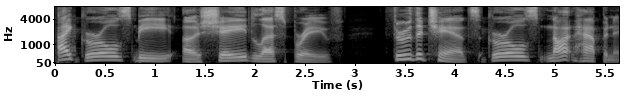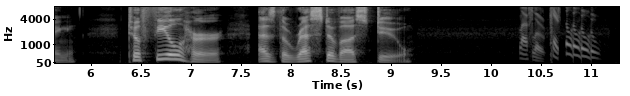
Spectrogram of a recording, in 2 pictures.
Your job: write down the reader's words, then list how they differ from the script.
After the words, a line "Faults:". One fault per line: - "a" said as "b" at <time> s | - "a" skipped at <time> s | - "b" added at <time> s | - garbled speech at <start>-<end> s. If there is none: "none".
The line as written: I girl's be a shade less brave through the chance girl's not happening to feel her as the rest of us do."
I girl's be a shade less brave through the chance girl's not happening to feel her as the rest of us do."
Faults:
none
